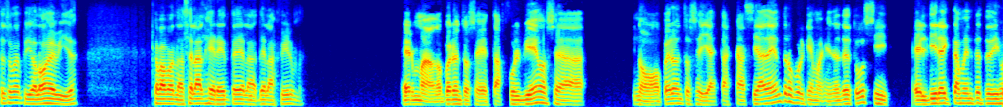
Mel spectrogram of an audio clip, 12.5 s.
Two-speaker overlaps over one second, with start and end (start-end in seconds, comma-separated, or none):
none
